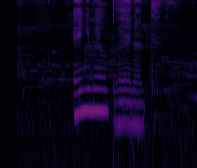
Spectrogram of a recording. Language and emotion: Russian, sad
